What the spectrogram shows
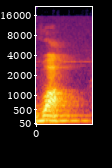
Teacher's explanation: वा जब आप बोलते हो ना तो दांत और ओंठ दोनों लगते हैं। आप देखिए दांत और ओंठ दोनों, वाह। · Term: दंतोष्ठ वर्ण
